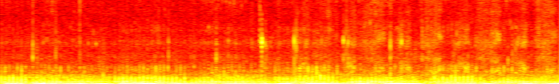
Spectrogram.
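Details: Purring from Samson, once a kitten saved from a car being serviced, now fully grown: a close, dense rumbling drone pulsing in even breaths, loud and continuous throughout.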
